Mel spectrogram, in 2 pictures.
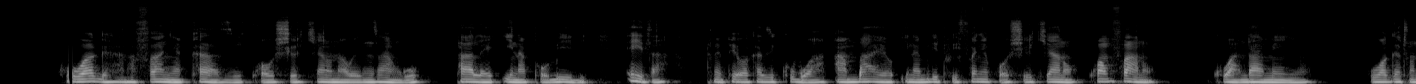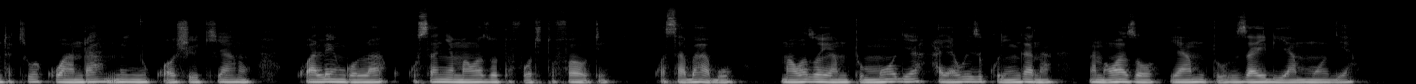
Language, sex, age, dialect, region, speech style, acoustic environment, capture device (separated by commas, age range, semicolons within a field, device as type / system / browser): Swahili, male, 18-24, Kenya - Nairobi Sheng-influenced, Kenya, happy, silence, mobile / Linux / Chrome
